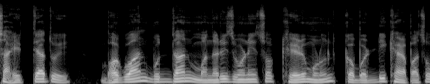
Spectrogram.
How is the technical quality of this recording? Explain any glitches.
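Nothing in the recording sounds technically wrong.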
